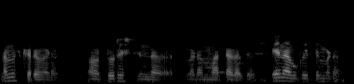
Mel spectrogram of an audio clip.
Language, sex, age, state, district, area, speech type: Kannada, male, 18-30, Karnataka, Koppal, urban, conversation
